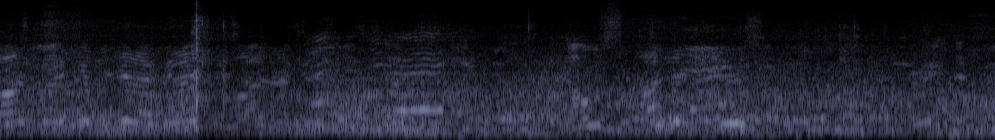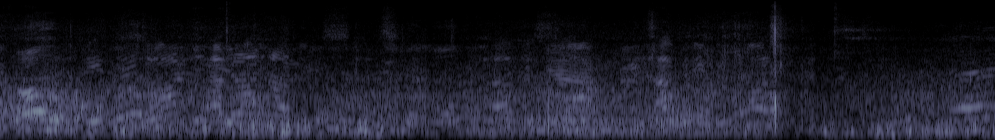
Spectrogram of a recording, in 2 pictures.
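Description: A cricket bat cracks against a ball.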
